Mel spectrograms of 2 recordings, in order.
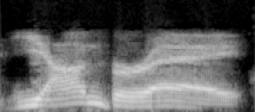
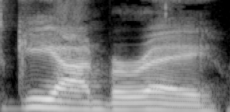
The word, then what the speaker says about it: Guillain-Barré: Believe Guillain-Barré. – Hey, fellas. I'm the surgery resident at UVA that listens to the show. I'm pretty sure it's pronounced Guillain-Barré.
